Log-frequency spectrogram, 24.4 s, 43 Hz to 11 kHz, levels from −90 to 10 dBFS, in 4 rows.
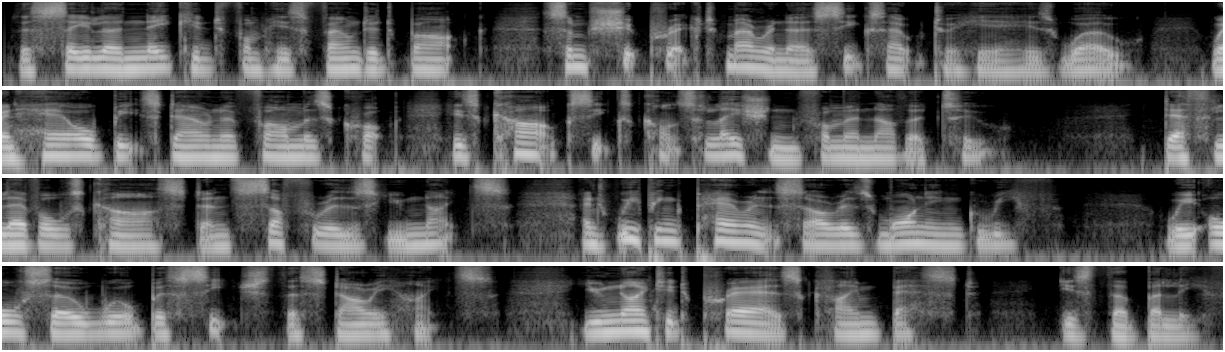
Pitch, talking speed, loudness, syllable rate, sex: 135 Hz, 140 wpm, -21 LUFS, 4.2 syllables/s, male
